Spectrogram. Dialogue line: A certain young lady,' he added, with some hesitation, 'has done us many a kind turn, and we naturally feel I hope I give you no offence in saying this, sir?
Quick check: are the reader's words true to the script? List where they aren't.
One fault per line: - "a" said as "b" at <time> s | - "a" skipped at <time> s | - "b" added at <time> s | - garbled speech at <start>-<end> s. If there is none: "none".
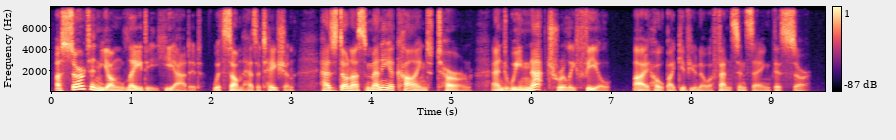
none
